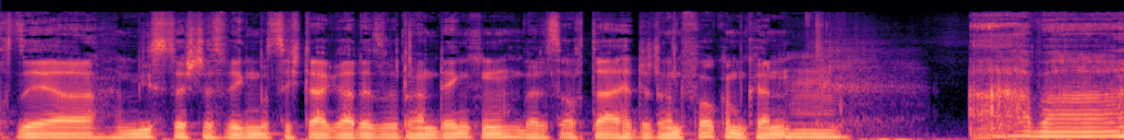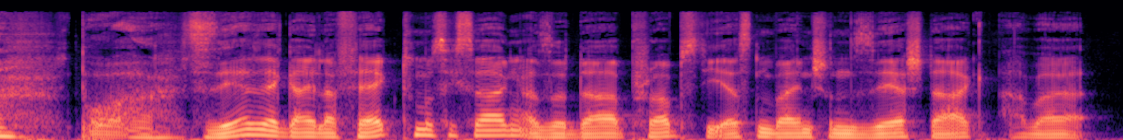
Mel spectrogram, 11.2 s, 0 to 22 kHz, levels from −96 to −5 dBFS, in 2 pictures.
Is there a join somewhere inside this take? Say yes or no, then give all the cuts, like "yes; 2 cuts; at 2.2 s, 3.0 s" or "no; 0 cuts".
no; 0 cuts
